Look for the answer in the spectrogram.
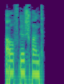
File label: "aufgespannt", German; adjectives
